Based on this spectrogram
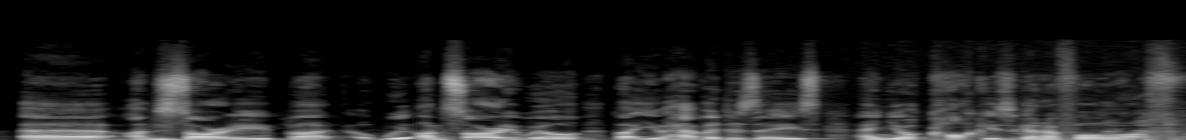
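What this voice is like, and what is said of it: Soothing Edinburgh Scottish accent. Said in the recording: “I quite like the voice. I think it sounds quite sexy ... You have a sexy voice, though. You have like a soothing Edinburgh voice.”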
